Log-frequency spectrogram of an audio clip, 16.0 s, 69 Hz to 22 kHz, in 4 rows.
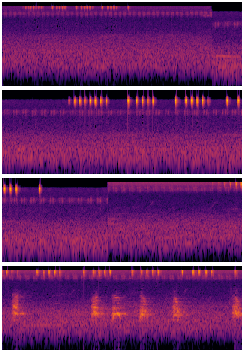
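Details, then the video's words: Alpine saw bush-cricket singing near Brixen, Italy, on 11 September 2022: clusters of short, very high ticking pulses in quick bursts, pausing, then resuming as a faster series of sharp clicks over a faint hiss. "Barbitistes obtusus -- Südalpen-Säbelschrecke -- Alpine Saw Bush-cricket"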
